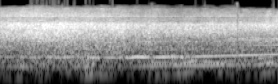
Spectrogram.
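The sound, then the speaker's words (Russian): A race car engine roars loudly and continuously as the car speeds through a sharp left turn in a desert rally. Its droning tone rises slowly in pitch amid broad road noise. “Крутой левый. Машина Жан-Луи несется вперед.”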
